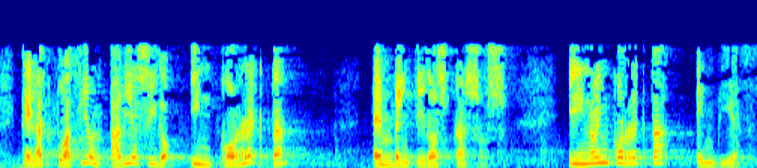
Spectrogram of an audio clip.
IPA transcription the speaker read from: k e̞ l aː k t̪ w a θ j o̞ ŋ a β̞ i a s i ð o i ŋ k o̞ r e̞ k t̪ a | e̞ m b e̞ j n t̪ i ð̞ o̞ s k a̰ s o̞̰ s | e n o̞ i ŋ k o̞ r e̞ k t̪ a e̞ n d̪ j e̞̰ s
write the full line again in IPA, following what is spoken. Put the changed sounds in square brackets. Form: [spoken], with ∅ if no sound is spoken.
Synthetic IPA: k e̞ l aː k t̪ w a θ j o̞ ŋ a β̞ i a s i ð o i ŋ k o̞ r e̞ k t̪ a | e̞ m b e̞ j n t̪ i ð̞ o̞ s k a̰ s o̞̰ s | [i] n o̞ i ŋ k o̞ r e̞ k t̪ a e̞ n d̪ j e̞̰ [θ]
